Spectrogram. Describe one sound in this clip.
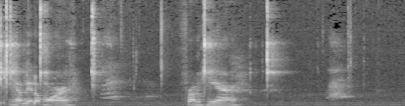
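A metal spoon scrapes and knocks against a turkey.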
